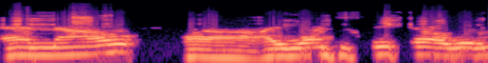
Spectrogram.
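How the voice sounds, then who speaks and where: The man talks fairly slowly. He has an Italian accent. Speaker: show host. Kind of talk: interview. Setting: live stream. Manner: halting.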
